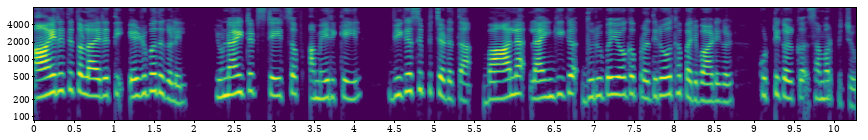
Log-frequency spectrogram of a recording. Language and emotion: Malayalam, neutral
